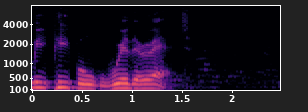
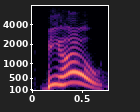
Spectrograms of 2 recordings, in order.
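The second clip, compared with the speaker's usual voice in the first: "Behold" pitched high as a proclamation; emphasis on Behold; 7 semitones higher, 5 dB louder than usual. Shown as a demonstration. Preacher reads the great voice from heaven, stressing "Behold". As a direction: lean hard on the word "Behold". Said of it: "you gotta put some emphasis on behold".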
